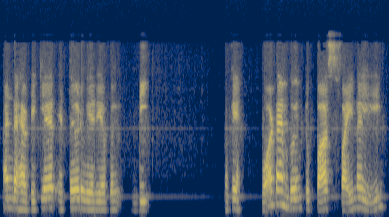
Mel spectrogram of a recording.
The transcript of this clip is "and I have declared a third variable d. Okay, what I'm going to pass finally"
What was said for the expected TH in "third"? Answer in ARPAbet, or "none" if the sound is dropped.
T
